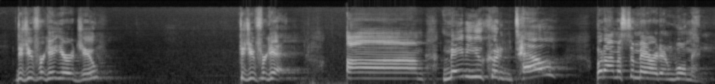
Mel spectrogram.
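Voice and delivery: slow, sarcastic, mocking delivery. Acting out a hurt woman answering a stranger at the well, sarcastic. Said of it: "everything is sarcastic to her".

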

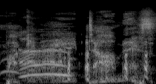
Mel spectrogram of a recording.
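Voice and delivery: hushed, whispered grumble under the breath. Describing someone squirming as Thomas grabs his hand, voicing him: retelling muttering under breath. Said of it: "you just can hear him under his breath like".

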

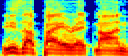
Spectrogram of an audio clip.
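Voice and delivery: delivery that sounds Irish. Friends trying out pirate voices, one repeating a line, sounding like an Irish accent. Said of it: "Sounds like an Irish guy saying man".

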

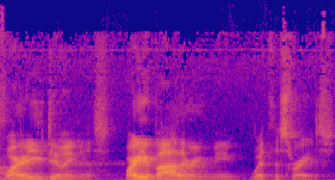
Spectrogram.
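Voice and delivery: snarling, sneering voice. Voicing a surly runner next to them during a race, sneering. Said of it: "Maybe they're even like sneering".

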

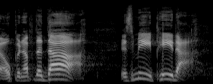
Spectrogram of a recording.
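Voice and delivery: put-on Boston accent. Retelling the story, the speaker voices Peter at the door with a Boston accent. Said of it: "And he's a Boston accent".

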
